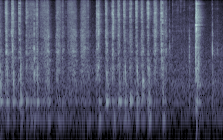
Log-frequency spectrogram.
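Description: Ruler rubbing and scraping quickly against cardstock inside a small paper box, pressing the freshly glued base down into the corners. The strokes stop about three and a half seconds in, and a single sharp tap follows near the end.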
